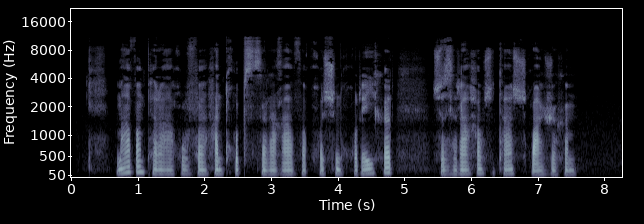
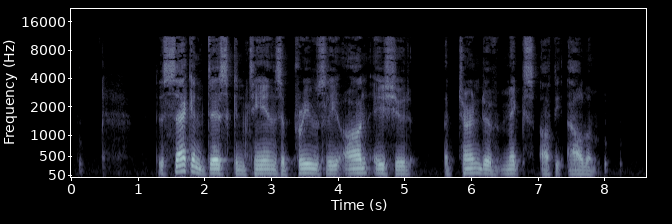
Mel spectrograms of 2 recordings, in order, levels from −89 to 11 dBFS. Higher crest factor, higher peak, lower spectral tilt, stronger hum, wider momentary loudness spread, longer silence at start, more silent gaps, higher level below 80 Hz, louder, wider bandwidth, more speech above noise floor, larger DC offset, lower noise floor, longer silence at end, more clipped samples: about the same, 24 dB vs 20 dB; about the same, -8 dBFS vs -6 dBFS; about the same, -4.5 dB/octave vs -5 dB/octave; neither; second, 10 LU vs 13 LU; second, 0.25 s vs 1.3 s; neither; second, -58 dBFS vs -50 dBFS; second, -31 LUFS vs -26 LUFS; about the same, 11.5 kHz vs 11.5 kHz; about the same, 43 dB vs 46 dB; neither; about the same, -74 dBFS vs -72 dBFS; about the same, 0.7 s vs 0.8 s; neither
